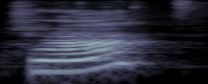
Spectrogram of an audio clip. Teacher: that H is nasalized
